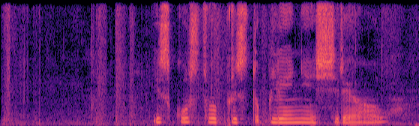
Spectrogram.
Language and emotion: Russian, sad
